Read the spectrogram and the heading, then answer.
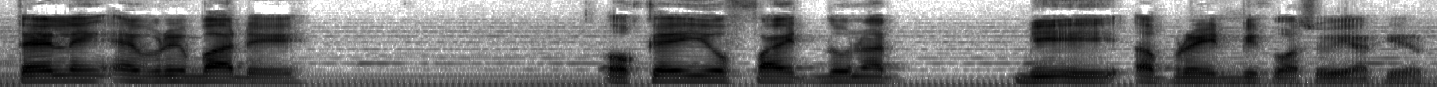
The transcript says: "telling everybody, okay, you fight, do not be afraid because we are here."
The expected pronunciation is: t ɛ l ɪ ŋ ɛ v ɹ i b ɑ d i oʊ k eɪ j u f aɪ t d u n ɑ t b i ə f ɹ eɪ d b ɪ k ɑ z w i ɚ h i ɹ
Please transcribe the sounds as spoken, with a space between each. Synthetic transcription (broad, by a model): t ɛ l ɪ ŋ ɛ v ɹ i b ɑ d i oʊ k eɪ j u f aɪ t d u n ɑ t b i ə p ɹ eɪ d b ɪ k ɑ s w i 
